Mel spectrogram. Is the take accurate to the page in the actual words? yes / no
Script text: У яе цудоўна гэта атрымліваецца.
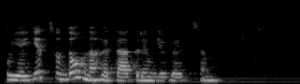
yes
